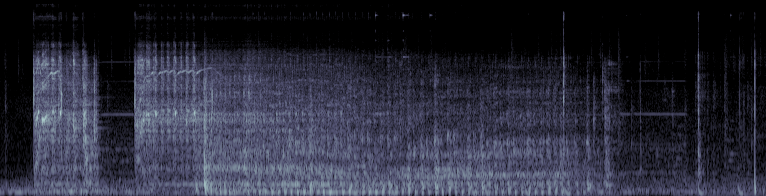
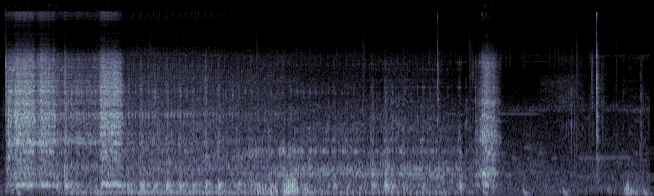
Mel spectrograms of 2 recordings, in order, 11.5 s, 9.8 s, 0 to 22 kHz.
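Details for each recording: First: Yamaha Fazer 150 after replacing the starter motor with a new one, since repairing the old one failed: short crank, then the engine catches cleanly and settles to a steady idle with none of the earlier starter noise. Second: Yamaha Fazer 150 motorcycle cranking: harsh, rattling whirr in short bursts from a failing starter motor with worn brushes; repair attempt failed and the starter was replaced with a new one.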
